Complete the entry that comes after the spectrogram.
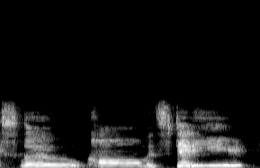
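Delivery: drawn-out, unhurried words; slow, calm, steady. Shown as a demonstration. Reader coaching Capricorn how to act, slow and steady. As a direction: stretch each word out, especially the last. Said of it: "so you're gonna be, like".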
